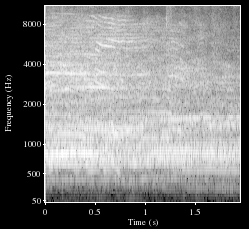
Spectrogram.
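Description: A dense crowd of protesters outside Jantar Mantar in Delhi, a loud, close wash of many voices with shouts and calls blending into one continuous roar.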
